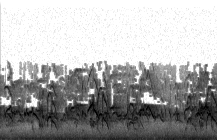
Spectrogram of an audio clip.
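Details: A flock of Plumed Whistling Ducks, Australia, gives loud, shrill, high, overlapping whistles rising and falling in a continuous chatter with no steady rhythm.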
